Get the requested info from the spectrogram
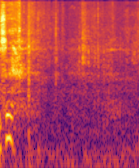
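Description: Loose soil crumbling and a stone scraping against earth as it is shifted into place by hand, a brief noisier rush at the start, then faint rustling and small ticks of dirt.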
